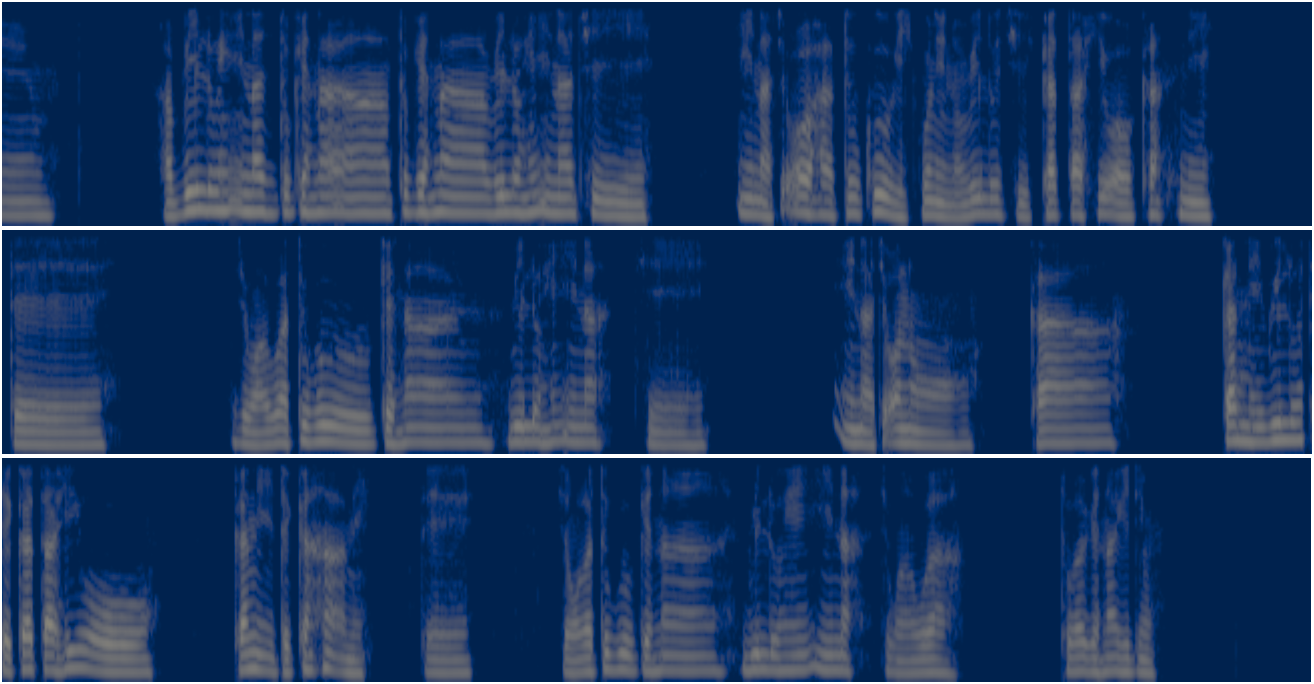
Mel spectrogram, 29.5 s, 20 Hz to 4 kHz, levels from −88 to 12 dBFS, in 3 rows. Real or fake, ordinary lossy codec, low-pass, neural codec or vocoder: real; none; 3.6 kHz; none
